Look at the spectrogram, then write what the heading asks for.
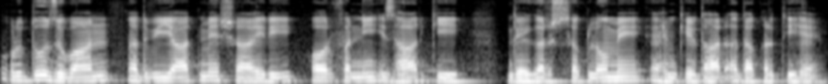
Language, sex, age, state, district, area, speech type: Urdu, male, 18-30, Uttar Pradesh, Ghaziabad, urban, spontaneous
